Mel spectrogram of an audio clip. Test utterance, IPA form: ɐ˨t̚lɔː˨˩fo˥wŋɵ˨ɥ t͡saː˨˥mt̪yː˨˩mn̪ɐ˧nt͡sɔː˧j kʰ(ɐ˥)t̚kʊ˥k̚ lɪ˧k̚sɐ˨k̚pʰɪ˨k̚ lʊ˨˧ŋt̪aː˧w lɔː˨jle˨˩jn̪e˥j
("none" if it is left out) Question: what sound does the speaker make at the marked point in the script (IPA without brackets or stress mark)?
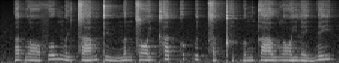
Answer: ɐ˥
